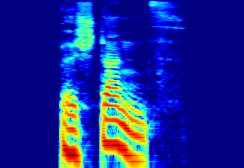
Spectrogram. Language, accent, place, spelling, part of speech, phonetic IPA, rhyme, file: German, Germany, Berlin, Bestands, noun, [bəˈʃtant͡s], -ant͡s, De-Bestands.ogg
- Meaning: genitive singular of Bestand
